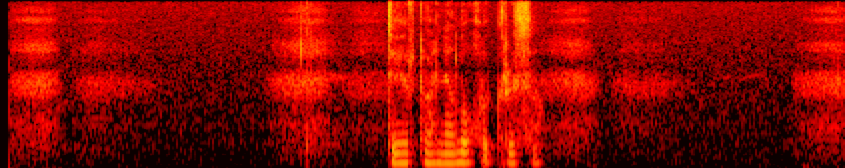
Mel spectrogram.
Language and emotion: Russian, neutral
